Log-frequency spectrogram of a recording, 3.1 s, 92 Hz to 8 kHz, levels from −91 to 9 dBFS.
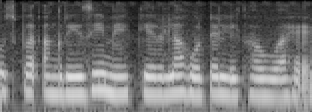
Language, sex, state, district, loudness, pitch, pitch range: Hindi, female, Uttar Pradesh, Hamirpur, -12 LUFS, 190 Hz, 180-195 Hz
